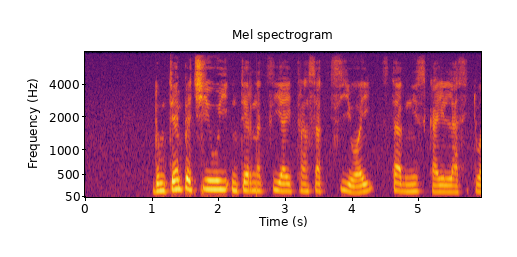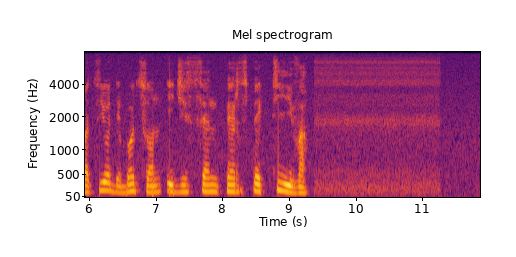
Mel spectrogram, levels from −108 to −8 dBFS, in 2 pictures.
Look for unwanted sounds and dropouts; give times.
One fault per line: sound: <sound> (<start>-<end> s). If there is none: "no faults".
no faults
